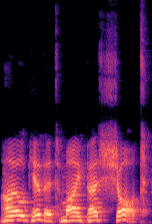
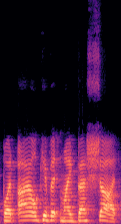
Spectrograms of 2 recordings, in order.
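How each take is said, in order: First: It is said in a put-on narrator voice. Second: It is said in his normal voice.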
